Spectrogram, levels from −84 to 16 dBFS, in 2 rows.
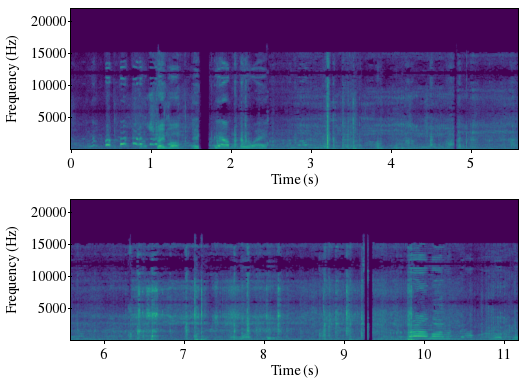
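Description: Damaged data in a compressed stream at 2.42–2.46, 6.29–6.34 and 9.22–9.36 s: corrupted frames throw off the decoder, giving brief glitches heard as a chirp, squawk, click or short hole.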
